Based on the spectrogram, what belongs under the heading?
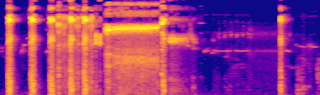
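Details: Savannah Sparrow on territory in open grassland or meadow, Vermont, sings: a few sharp, very high chips, then a thin, insect-like buzzing trill that drops to a lower buzz, with a final chip.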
